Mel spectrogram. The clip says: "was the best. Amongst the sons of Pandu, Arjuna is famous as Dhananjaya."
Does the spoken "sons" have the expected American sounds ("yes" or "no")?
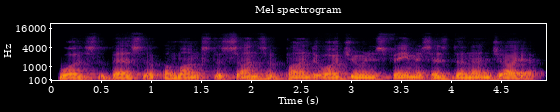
yes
